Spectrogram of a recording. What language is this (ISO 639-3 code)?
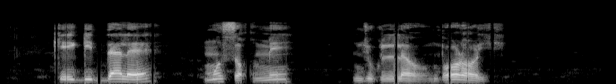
mdd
